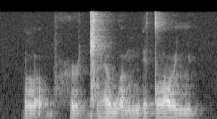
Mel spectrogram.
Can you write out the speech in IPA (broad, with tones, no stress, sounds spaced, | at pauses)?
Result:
l ɔ̰˨ b h ə˞˨ ɡ͡ǁ æ˦ w ʌ˨ ŋ i˦ d lˠ ʊ˦ lʲ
